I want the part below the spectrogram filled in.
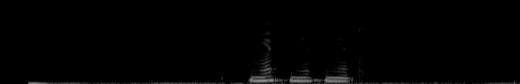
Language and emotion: Russian, neutral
